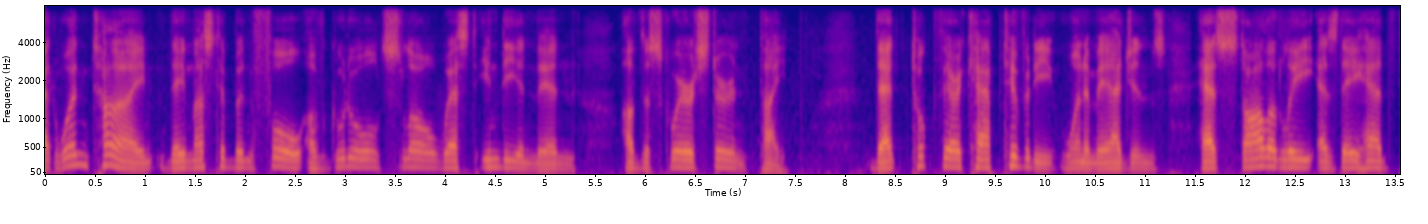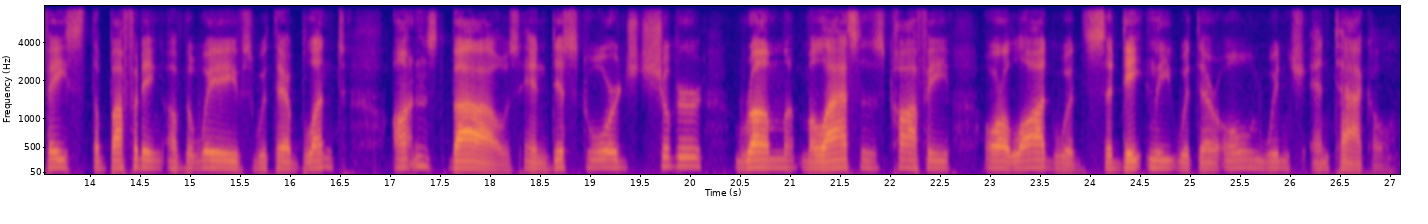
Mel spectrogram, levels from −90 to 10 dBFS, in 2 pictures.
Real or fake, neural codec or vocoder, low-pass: fake; codec, 24 kHz, 0.9 kbps, WavTokenizer, medium speech release version 1; 7.2 kHz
